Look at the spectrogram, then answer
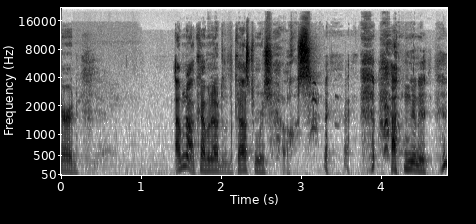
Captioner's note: chuckles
